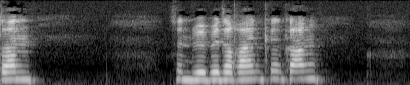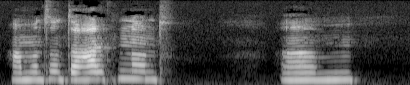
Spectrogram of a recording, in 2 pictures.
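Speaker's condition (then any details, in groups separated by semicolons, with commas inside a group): Spasticity from birth; multiple sclerosis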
